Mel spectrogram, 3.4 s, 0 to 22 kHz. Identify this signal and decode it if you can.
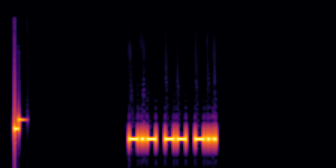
Morse code, heard as a keyed tone, about 40 wpm, 700 Hz. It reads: KMD
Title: USA Call Sign Postfixes - 3 Letters 40wpm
